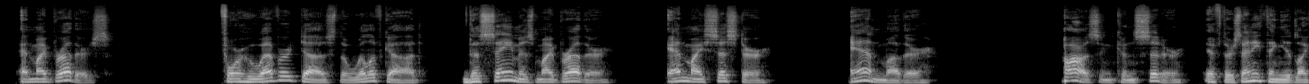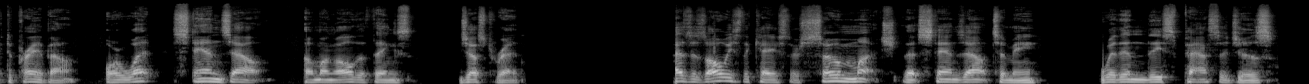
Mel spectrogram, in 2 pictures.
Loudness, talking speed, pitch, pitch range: -23 LUFS, 130 wpm, 110 Hz, 100-130 Hz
